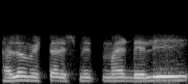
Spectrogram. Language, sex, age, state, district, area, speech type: Urdu, male, 60+, Maharashtra, Nashik, urban, conversation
